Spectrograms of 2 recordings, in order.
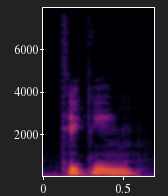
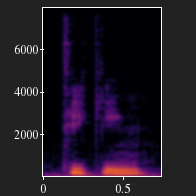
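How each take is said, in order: Both takes have the same delivery.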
